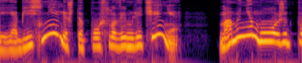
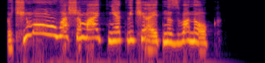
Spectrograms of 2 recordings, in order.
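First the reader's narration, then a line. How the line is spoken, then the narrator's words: Shouting. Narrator (Russian): она закричала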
